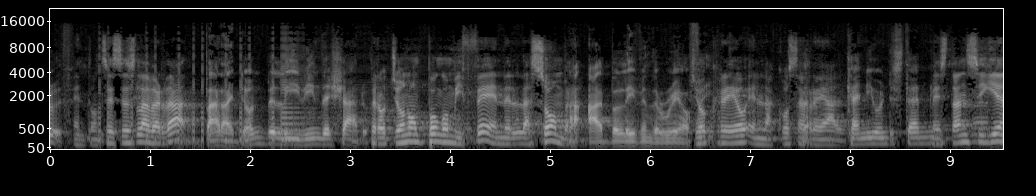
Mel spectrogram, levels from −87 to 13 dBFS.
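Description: From 0.49 to 2.24 s come GSM signalling bursts. A nearby 2G phone is transmitting short groups of radio pulses, and the audio circuit rectifies them. The result is a galloping dit-dit-dit of brief 217 Hz buzzes, nearly as loud as the sound itself.

At 2.31 s a steady GSM phone buzz takes over and lasts until 4.33 s. The phone now bursts continuously at 217 Hz, as during a call. The rectified pulses give a hard, raspy, harmonic-rich buzz about 17 dB below the sound.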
